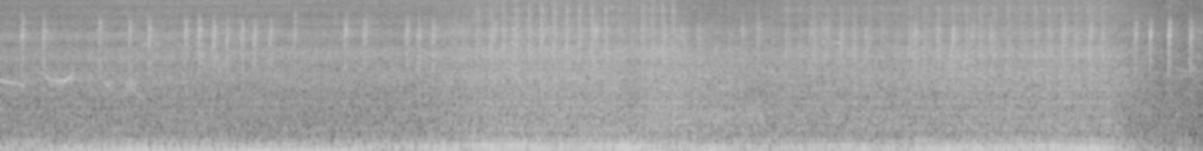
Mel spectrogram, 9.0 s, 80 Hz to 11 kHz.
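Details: 1993 Nissan Skyline R32 GTR V-Spec idles low and steady with a faint quick tick coming from the cylinder head; top-end noise, cause not yet diagnosed.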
